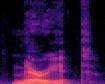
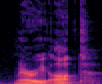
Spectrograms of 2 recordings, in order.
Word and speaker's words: Marriott: Marriott's Great America and I was used to pronouncing it mariette but while we were there they kept saying Marriott's Great America emphasizing the OT at the end Marriott and we had a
